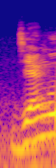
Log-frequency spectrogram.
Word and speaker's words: Django: ডি জ্যাঙ্গো ঠিক আছে জ্যাঙ্গো উচ্চারণটা ডি টা উচ্চারণ হয় না ও আচ্ছা জ্যাঙ্গো বানান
